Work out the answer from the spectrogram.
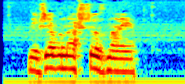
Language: Ukrainian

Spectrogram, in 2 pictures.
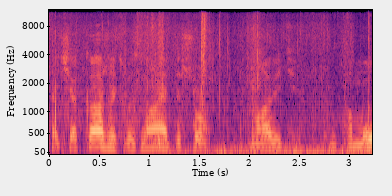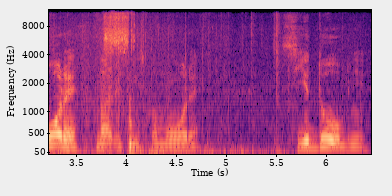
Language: Ukrainian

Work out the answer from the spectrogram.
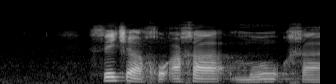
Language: Northern Sotho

